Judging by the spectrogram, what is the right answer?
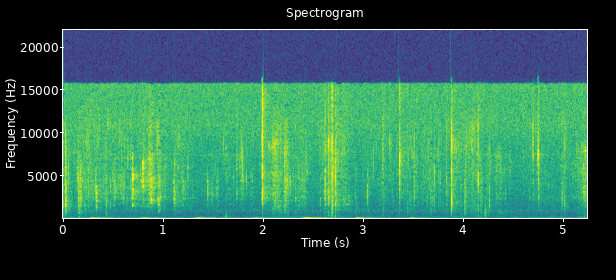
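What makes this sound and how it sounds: A small, transparent, textured plastic packaging pouch, thin and flexible, is held up and crinkled and scratched with fingertips and nails. The result is a soft, irregular stream of bright crackles and sharp ticks over a faint low rumble, with a few louder crinkles standing out.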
